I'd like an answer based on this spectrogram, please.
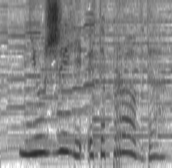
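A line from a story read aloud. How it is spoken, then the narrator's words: Trembling voice. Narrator (Russian): проговорила дрожащим голосом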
